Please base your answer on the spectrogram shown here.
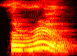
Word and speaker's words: through: It rhymes with the vowel sound in the word blue. through.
